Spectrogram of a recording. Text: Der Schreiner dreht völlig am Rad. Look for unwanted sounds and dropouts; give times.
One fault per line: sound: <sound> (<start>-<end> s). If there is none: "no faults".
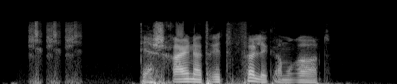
sound: laugh (0.3-0.8 s)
